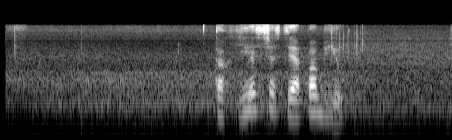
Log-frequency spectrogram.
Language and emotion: Russian, neutral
